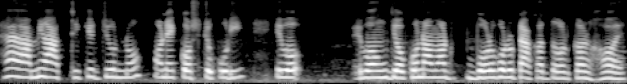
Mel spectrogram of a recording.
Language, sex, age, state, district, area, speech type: Bengali, female, 60+, West Bengal, South 24 Parganas, rural, spontaneous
